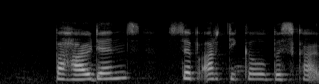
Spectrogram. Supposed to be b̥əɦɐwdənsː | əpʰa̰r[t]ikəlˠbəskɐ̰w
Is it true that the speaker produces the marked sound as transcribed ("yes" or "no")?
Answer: yes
